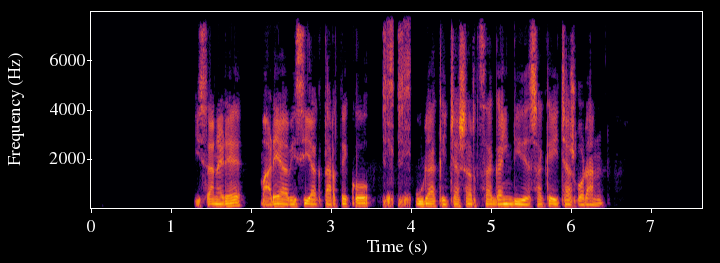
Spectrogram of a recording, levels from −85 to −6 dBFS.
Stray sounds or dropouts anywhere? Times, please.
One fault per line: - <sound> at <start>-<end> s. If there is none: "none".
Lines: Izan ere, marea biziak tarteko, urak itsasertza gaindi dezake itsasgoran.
- laugh at 3.6-4.0 s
